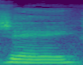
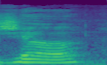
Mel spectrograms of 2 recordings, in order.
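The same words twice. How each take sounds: First: "je" said as "zhay"; mistaken pronunciation. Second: "je" said as "zhuh"; short neutral vowel in "je", like "zhuh"; corrected pronunciation. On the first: Learner recalling a wrong guess, mispronounced. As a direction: say "je" to rhyme with "day". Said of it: "I thought that was je". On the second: Learner repeating the app's sound, corrected pronunciation. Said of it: "so that's je". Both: Shown as a demonstration.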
